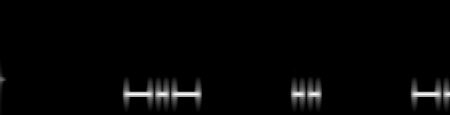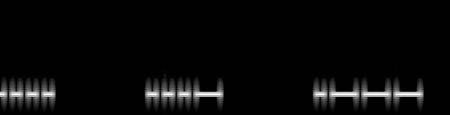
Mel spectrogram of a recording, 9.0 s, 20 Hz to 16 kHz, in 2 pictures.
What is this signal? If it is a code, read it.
Morse code, heard as a keyed tone, about 16 wpm, spaced as for 7 wpm, 700 Hz. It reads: KI6VJ
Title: USA Call Signs - 6 Characters - 4x Character Spacing - 15wpm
